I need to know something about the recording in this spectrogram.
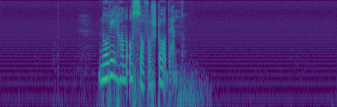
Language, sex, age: Norwegian, female, 50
